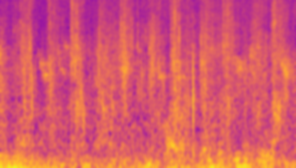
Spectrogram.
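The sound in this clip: Footsteps of people walking along a village street, the Scharflower Straße: a faint, steady run of soft steps over low outdoor background noise.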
